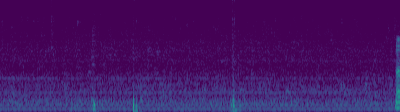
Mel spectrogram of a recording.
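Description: Steady flow of water from an indoor pool pond's filter return, running over a low pump hum, with three faint short knocks in the first five seconds.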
